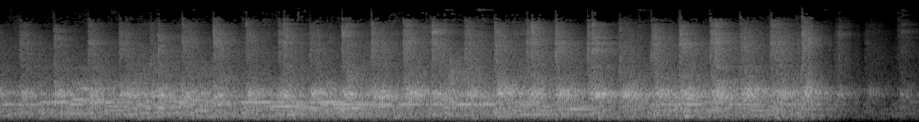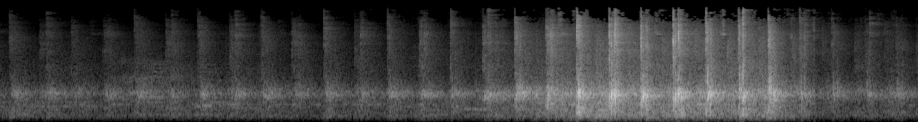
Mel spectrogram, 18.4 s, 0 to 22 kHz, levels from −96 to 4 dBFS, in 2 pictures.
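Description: Zipper noise runs from 7.99 to 8.64 s in this recording of sounds, as the level drops by roughly 20 dB. Rather than gliding, the gain falls in 3 dB steps at around ten a second, and each abrupt jump leaves a small click in the waveform. Strung together, those clicks form a ticking, zipping texture riding on the sound while the level moves.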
